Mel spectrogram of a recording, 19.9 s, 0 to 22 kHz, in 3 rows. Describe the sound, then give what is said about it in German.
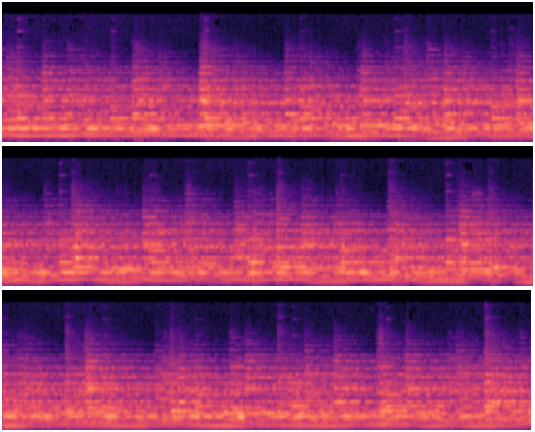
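The bells of the parish church of Mariä Geburt in Mieders, in Tyrol's Stubai Valley, peal together at 12 noon in a full, continuous ringing, dense overlapping strikes with long humming resonance, loud, with no voices. “Sie hören die Glocken der Pfarrkirche Mariä Geburt in Mides im Tiroler Stubaital.”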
